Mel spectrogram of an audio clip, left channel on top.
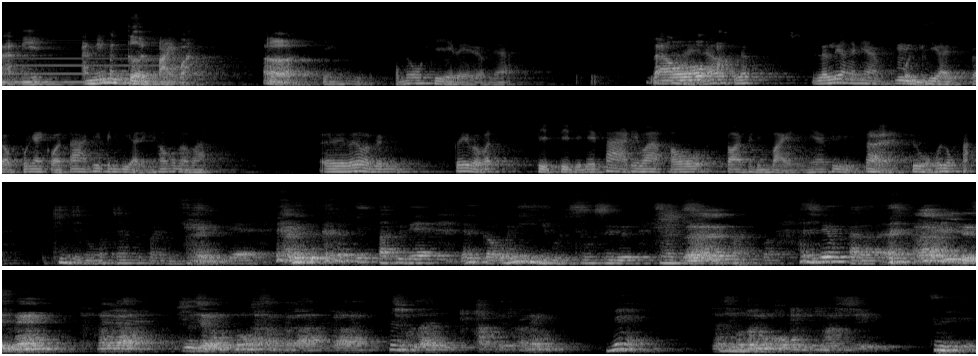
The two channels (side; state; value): both; different; correlation -0.02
